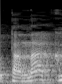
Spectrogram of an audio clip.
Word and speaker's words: Танах: А вообще Ветхий Завет на иврите Танах называется. Э, ну, Танак вообще-то, но К на конце в иврите как Х читается.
